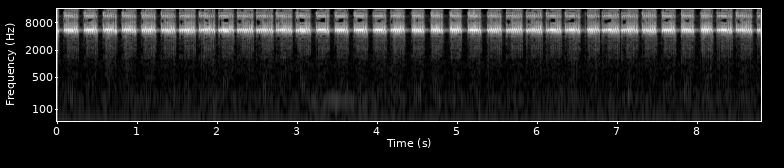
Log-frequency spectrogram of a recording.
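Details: Shrill, rhythmic chirps from two crickets, short pulses following each other rapidly and evenly with a faint higher overtone, nothing else audible.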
